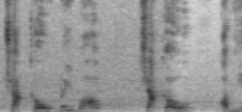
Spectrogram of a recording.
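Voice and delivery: high, loud excited race call; live play-by-play. Acted. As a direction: call the overtake at full pace.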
